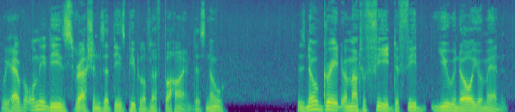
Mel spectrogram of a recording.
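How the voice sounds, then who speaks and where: A man's voice: low voice, normal speed, no echo. A man voicing a guarded, curt male farmer who is suspicious of strangers. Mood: wary.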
